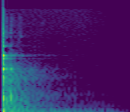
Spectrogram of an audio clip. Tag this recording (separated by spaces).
concrete impact stone strike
